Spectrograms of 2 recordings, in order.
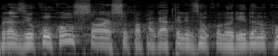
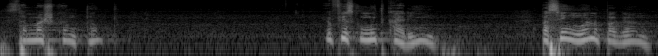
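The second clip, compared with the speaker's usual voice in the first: higher, softened, wounded protest; hurt plea; 7 semitones higher, 4 dB quieter than usual. Retold or imitated. Son whose gift to mother was refused, hurt soft plea. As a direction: plead softly with a raised pitch.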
